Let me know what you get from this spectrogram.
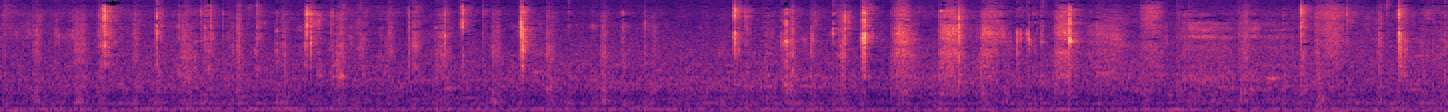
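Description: Close-up eating sounds: chewing and wet mouth clicks and smacks, irregular, with a few sharper clicks about four, six and a half and eight seconds in, over a low steady hum.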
